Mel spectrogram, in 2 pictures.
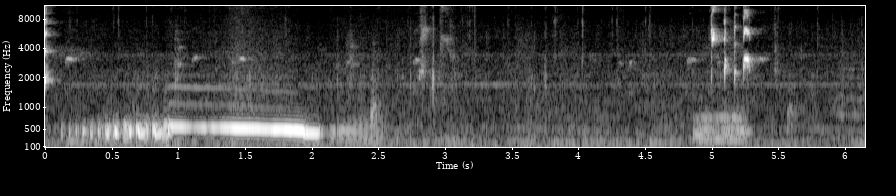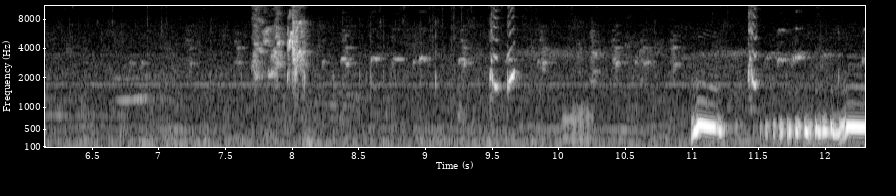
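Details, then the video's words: Puter pelung dove song used as a lure: a burred coo ending in a long sliding note, a quiet stretch with scattered small-bird chirps and short clicks, then another rough coo starting near the end. "Pancingan Suara Burung Puter pelung paling dicari bersuara merdu"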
